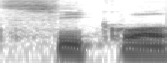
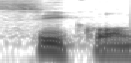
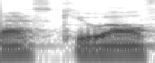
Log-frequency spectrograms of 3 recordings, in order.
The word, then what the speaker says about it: SQL: it's called my sequel SQL is pronounced sequel so if you see that out there in the industry is its sequel not SQL for the most part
